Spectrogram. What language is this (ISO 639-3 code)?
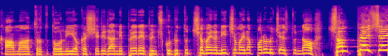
tel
